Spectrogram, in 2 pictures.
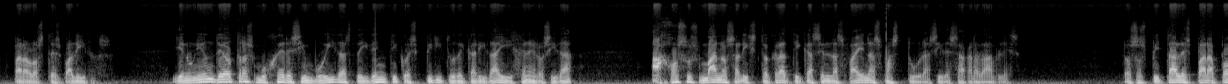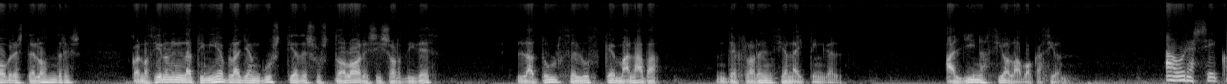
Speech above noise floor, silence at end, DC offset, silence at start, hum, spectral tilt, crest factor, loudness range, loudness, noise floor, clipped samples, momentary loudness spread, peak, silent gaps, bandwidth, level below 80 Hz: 31 dB; 0 s; under 0.1%; 0.05 s; none; -10 dB/octave; 14 dB; 6 LU; -18 LUFS; -47 dBFS; under 0.1%; 11 LU; -2 dBFS; none; 19 kHz; -28 dBFS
